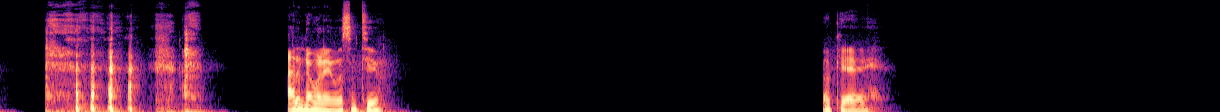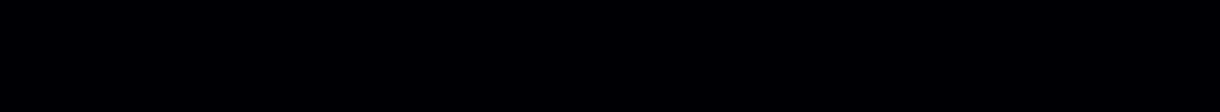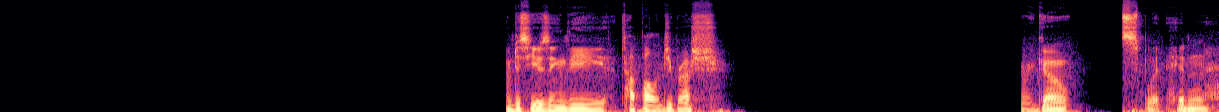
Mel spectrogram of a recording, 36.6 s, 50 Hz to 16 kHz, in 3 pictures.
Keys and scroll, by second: 28.1 s, 35.6 2.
